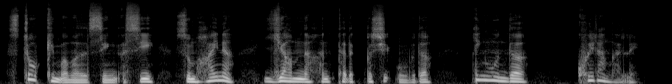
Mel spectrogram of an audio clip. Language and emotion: Manipuri, fearful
